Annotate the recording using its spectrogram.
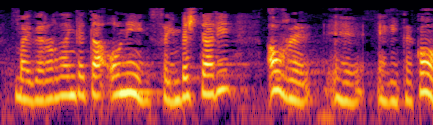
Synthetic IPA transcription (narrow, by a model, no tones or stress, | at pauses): bajβeɾo̞ɾð̞ajŋke̞t̪aʔo̞nise̞jmbe̞st̪e̞aɾi | awre̞ː | ɣit̪e̞ko̞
